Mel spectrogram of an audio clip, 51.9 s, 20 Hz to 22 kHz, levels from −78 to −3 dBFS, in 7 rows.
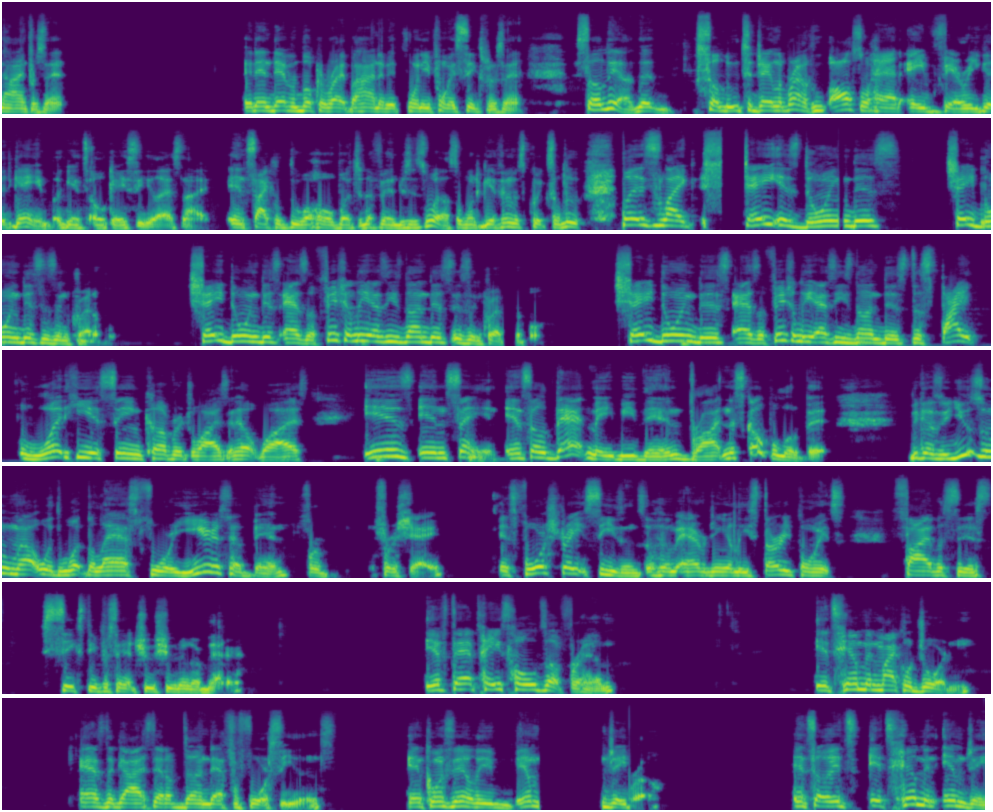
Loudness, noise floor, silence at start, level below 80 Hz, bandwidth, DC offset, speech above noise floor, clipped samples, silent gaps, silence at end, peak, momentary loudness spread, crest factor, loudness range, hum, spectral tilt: -15 LUFS; under -90 dBFS; 0 s; -50 dBFS; 14 kHz; under 0.1%; over 76 dB; under 0.1%; 12.84-12.97 s, 18.63-18.67 s, 48.57-48.98 s; 0 s; -4 dBFS; 7 LU; 12 dB; 3 LU; none; -5.5 dB/octave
